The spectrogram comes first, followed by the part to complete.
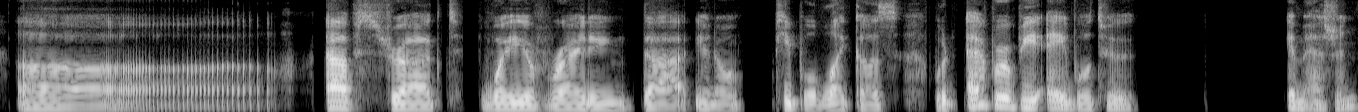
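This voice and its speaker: Someone with a Japanese accent speaks at a very slow pace, leaving long, frequent pauses. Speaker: vtuber streamer. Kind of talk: casual chat. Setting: live audio space. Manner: halting.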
